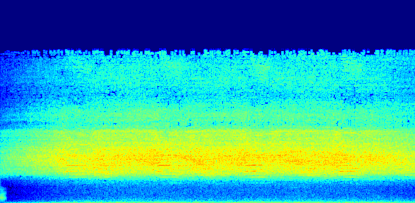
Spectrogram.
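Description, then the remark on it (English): A loud, steady chorus of cicadas buzzing in Chicago, a dense high-pitched drone that swells in within the first half second and then holds constant with no pauses and no voices. “Why Are The Cicadas So Loud”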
